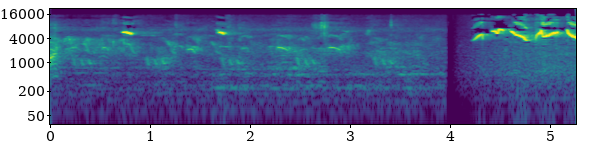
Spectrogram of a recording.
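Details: Birds twittering softly in a jumble of short mid-pitched notes with occasional sharp high chips, then a brief pause before a burst of loud, high, zigzagging chirps.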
